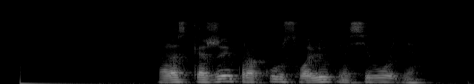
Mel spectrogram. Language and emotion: Russian, neutral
